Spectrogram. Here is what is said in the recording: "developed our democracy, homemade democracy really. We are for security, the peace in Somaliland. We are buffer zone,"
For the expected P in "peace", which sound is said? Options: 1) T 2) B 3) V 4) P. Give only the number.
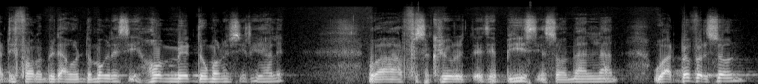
2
